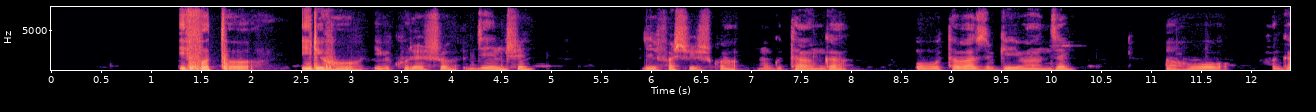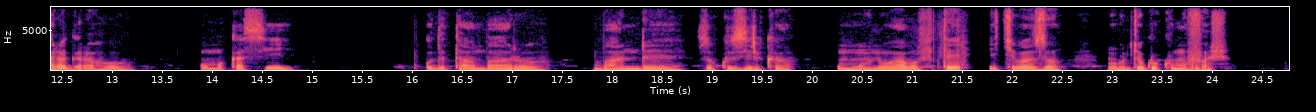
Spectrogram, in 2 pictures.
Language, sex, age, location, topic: Kinyarwanda, male, 18-24, Huye, health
